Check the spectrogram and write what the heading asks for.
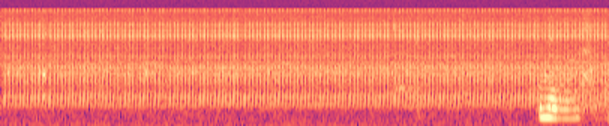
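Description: Near silence: faint steady room tone with a thin hiss. A girl starts speaking near the end.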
